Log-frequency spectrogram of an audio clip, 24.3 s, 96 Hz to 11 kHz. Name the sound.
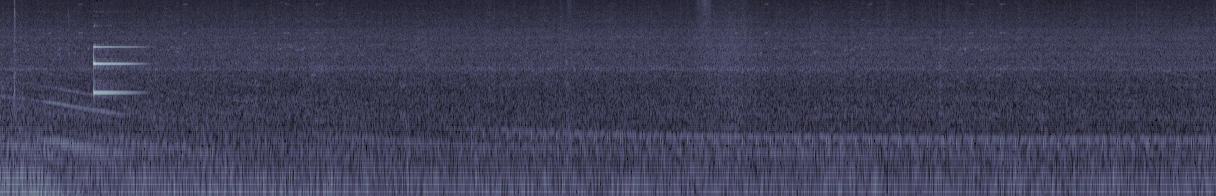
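Class 66 freight train passing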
